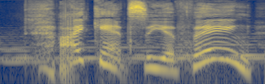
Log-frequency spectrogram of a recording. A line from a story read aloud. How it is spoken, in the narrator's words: yelled Pip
